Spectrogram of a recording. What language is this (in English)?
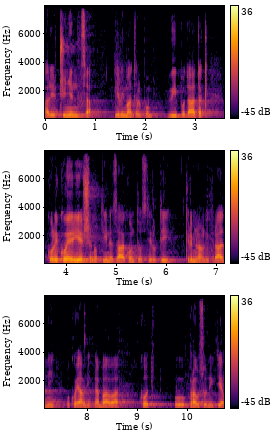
Croatian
